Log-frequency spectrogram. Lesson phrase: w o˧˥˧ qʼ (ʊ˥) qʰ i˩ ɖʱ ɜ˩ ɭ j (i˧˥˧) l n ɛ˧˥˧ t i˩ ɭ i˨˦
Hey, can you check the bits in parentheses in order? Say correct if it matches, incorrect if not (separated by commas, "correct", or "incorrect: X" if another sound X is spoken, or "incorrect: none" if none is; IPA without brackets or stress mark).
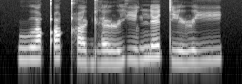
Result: correct, incorrect: i˧˩˧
